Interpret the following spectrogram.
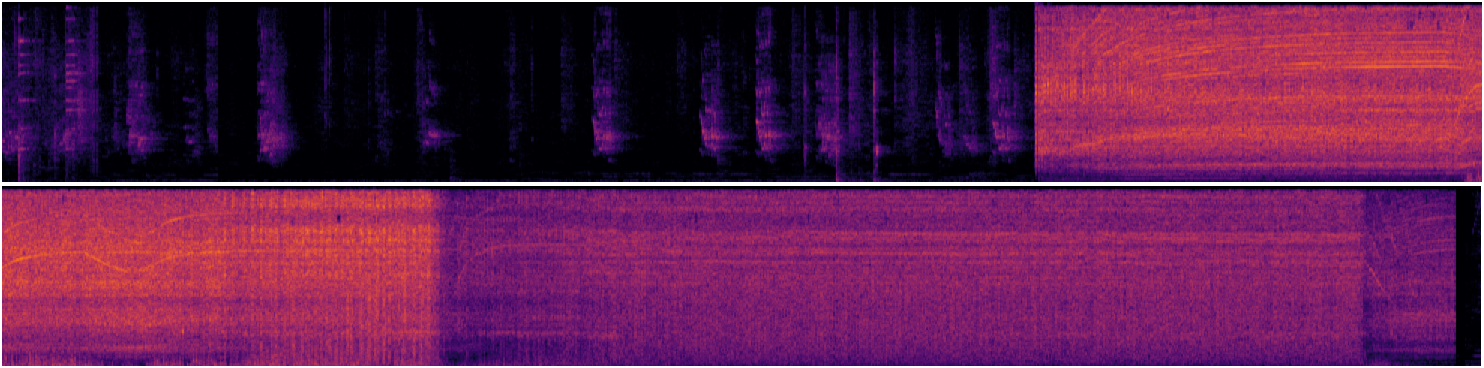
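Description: Small birds chirping, then about a third of the way in an Orion angle grinder and an electric drill start up with a gliding whine. A nut spun on a bolt in the drill is ground round against the grinder's abrasive disc, loudest and roughest for a few seconds. The tools then run steadily and more quietly until they stop just before the end.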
